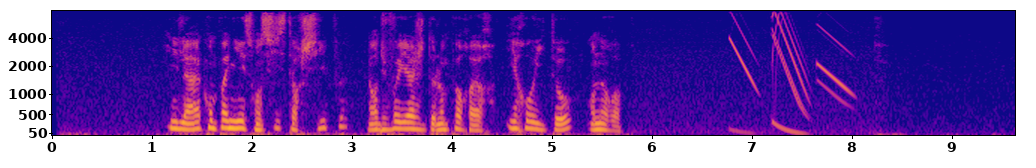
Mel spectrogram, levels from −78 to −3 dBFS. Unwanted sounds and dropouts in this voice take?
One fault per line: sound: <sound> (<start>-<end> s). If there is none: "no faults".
sound: chirp (6.8-8.1 s)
